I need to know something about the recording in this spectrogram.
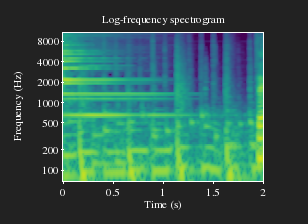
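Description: A bright bell-like chime from a subscribe-button animation's notification bell, ringing out and fading over about the first second and a half, over steady background music.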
